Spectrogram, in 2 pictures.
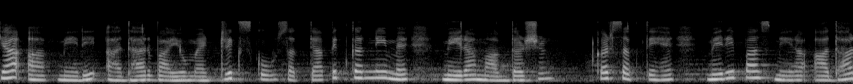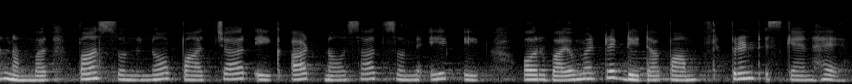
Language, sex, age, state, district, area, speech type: Hindi, female, 18-30, Madhya Pradesh, Narsinghpur, rural, read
